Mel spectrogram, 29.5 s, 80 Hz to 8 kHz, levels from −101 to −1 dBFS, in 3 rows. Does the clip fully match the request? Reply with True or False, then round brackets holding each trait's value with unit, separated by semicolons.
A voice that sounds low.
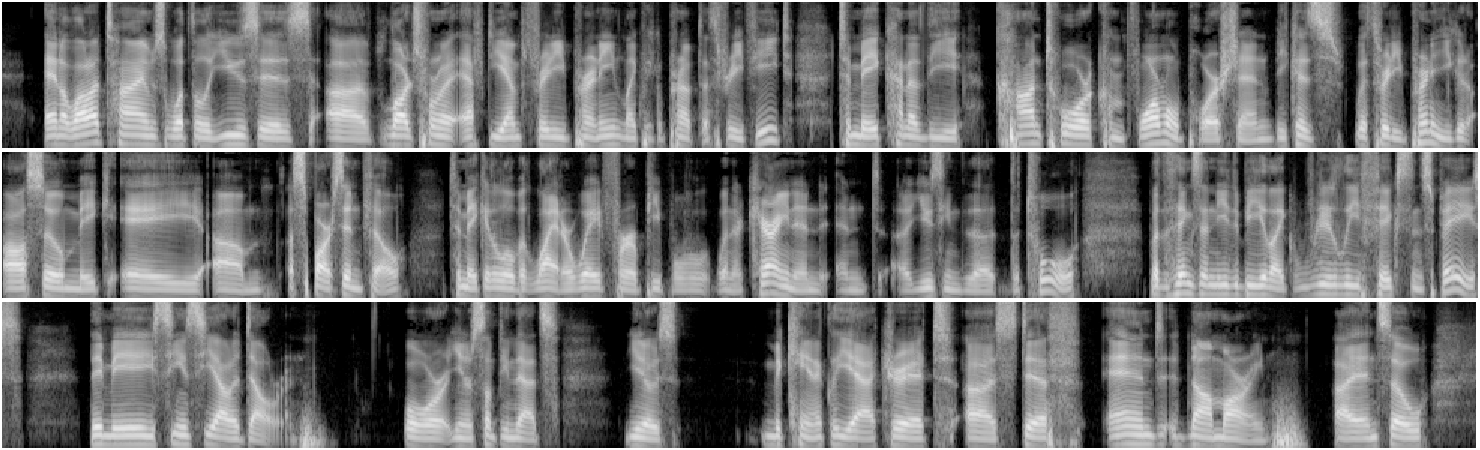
True (120 Hz)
